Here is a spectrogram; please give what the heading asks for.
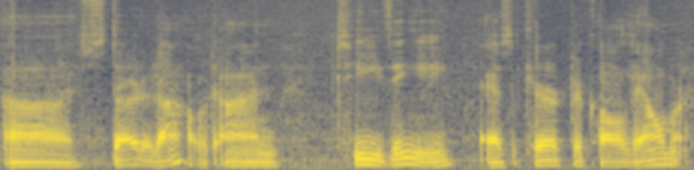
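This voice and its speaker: An American man giving informative interview answers as a collector guest, factual and slightly formal in a measured way. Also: a bass voice, darkish tone. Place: television studio. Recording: noisy, deteriorated old cable TV tape.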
